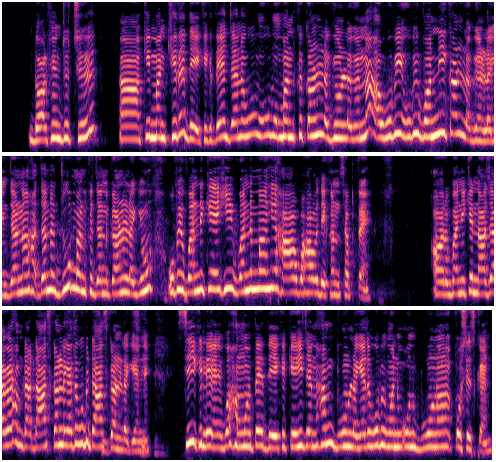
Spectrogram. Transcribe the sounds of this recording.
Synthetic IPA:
ɖɔːlpʰɪ̃nd͡ʒʊt͡ʃʰu | kimənkʰẽt̪ed̪eːkʰt̪eɛ̃d͡ʒɛnomənkʰkəɾnləɡjũnləɡənaɔːʋobʱiobʱiʋənikəɾnləɡnlə̃d͡ʒənɦd͡ʒɛnd͡ʒoːmənkʰd͡ʒɐnkəɾnləɡiũobʱiʋənkeɦiʋənmãɦiɦaːʋɦaːʋd̪eːkʰənsəbt̪eɛ̃ | ɔːɾʋənikenad͡ʒaːɡaɦɐmɖãːskəɾnləɡẽːt̪eobʱiɖãːskəɾnləɡẽnẽː | siːkʰleːʋoɦəmõt̪ed̪eːkʰkeɦid͡ʒɛnɦəmbuːnləɡjẽãt̪oobʱiʋənʊnbuːnakoːʃɪskəɾn

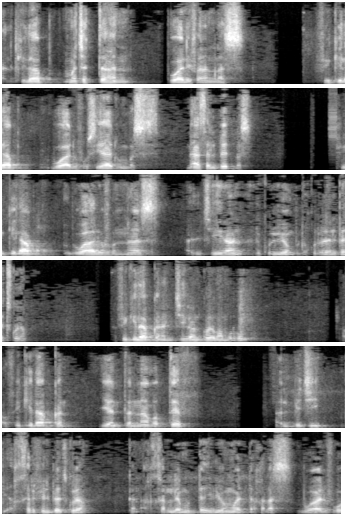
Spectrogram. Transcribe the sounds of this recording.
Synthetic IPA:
ʔalkilaːbmat͡ʃat̪ːahan | b̥iwaːlifananːaːs | fikilaːbː | iwaːlufusijaːdumbas | nʔaːsalbeːt̪̚bas | fikilaːbbiwaːlufunːaːs | a̰ld͡ʒiːɾaːnlikulːjoːmbiduxudulalbɛːt̪kudam | afikilaːb̚kaːnald͡ʒiːɾaːnkulamamurːun | ʔa̰wfikilaːb̚kan | jant̪anːaːmɑd̪ˤːeːf | ʔa̰lbid͡ʒib̥iʔaxːɪɾfilbeːt̪kula | ka̰ːnʔa̰xːɪɾˤlamud̪ːailjoːmwad̪ːaxɑlɑːsˤbiwaːlufu

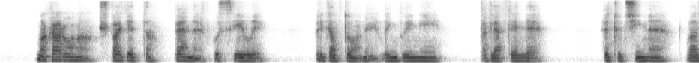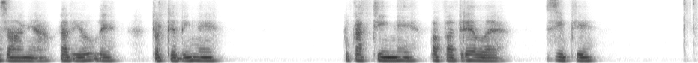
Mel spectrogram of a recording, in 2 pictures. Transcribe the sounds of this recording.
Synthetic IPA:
makaɾɔnaʃpaɡɛt̪a | pɛnɛfusilˠi | bɾiɡat̪ɔniliŋɡwini | b̥aɡlat̪ɛlɛ | fɛt̪ut͡ʃinɛ | lazanjaɾaðiɔlˠi | t̪ɔɾt̪ɛlini | bukat̪inipapad̪ɾɛlɛ | zit̪i

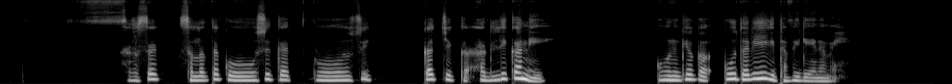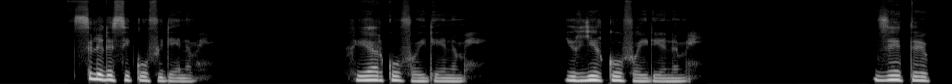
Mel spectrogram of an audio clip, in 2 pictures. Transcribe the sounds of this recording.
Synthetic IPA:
akase | salatakosik | kosi | kat͡ʃːikːaʔadlikani | onikekakut̬adiikitafidename | siledesikofidename | xijaɾkofaidename | jiɾjiɾkofaidename | zete

